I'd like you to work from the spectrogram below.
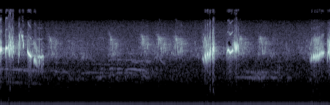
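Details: A rufous-tailed scrub robin delivers a quick, descending warbled phrase, soft scattered notes, then another bright burst and a final rising whistle, all high-pitched against silence.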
